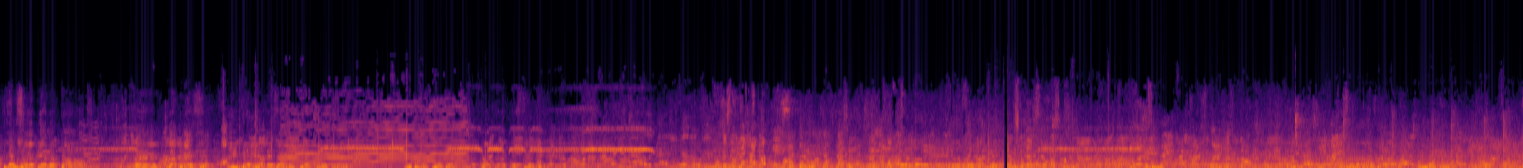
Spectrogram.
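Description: A dense crowd of men and women talk and shout excitedly all around, close by.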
